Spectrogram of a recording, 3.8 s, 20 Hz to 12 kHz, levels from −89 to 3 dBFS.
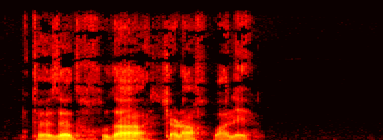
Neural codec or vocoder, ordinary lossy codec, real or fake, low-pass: none; MP3, 96 kbps; real; 10.8 kHz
